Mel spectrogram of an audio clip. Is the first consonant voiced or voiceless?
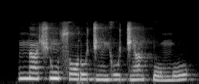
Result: voiced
